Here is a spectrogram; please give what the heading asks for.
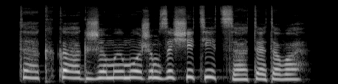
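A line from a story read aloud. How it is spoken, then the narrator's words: Fearful pleading. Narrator (Russian): Взмолилась София, ее глаза округлились от страха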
